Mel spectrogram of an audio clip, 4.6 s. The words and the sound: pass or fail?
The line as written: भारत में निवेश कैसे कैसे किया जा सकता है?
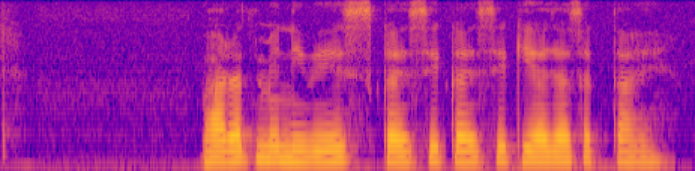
pass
